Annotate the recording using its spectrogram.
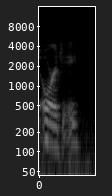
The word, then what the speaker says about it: Orji: Even though over here it's pronounced Orgy. – Orgy? – Her last name is O-R-J-I.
